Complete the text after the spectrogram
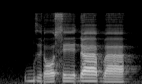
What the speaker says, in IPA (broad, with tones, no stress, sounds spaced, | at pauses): b ɨ˦˨ ɾ ɔ˨˦ s eː˦ ɗ aː˦ b a˧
